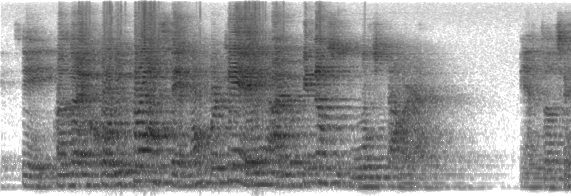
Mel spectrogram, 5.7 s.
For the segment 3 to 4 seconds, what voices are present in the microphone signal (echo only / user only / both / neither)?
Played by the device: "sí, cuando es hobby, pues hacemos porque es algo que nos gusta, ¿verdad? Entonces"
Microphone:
echo only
